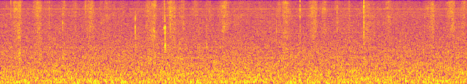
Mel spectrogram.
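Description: Faint scattered clicks and rustling of wooden knitting needles working yarn as a row is knitted, over a steady low hiss.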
